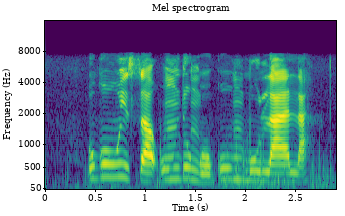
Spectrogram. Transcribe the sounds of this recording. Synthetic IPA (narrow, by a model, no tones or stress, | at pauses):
ukʼuwisaʔum̩tʼuŋɡʱokʼum̩ɓulaːla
